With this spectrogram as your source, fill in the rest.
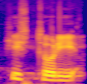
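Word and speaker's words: Historie: 그거 독일어로 말하면 발음은 똑같은데 히스토리 IE로 끝나요.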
